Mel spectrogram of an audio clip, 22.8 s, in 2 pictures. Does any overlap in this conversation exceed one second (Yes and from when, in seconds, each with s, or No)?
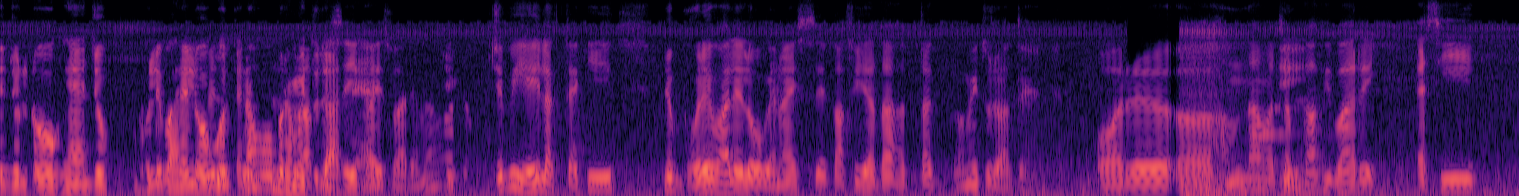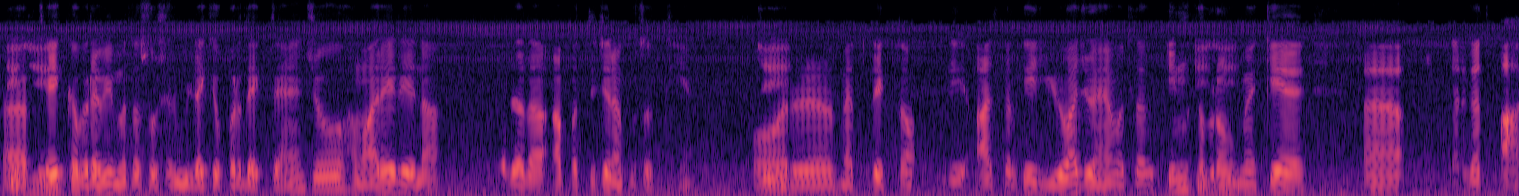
Yes, from 1.6 s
